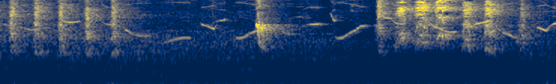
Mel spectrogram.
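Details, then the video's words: Female great-billed seed finch calling a lot: short whistled slurs, some rising and some falling, between bursts of dry broadband rustling and clicks. "FÊMEA DE BICUDO PIANDO MUITO"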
